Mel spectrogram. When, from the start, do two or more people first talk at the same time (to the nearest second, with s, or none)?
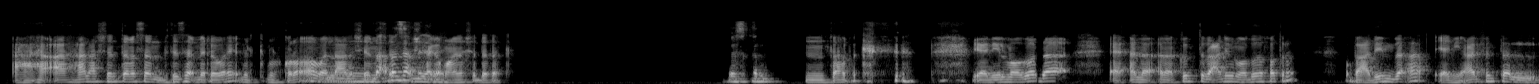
3 s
